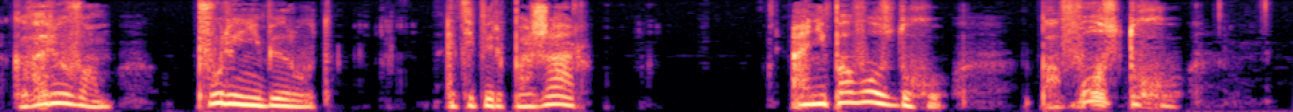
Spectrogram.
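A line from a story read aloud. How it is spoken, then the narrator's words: Hissing whisper. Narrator (Russian): Боба шипел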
